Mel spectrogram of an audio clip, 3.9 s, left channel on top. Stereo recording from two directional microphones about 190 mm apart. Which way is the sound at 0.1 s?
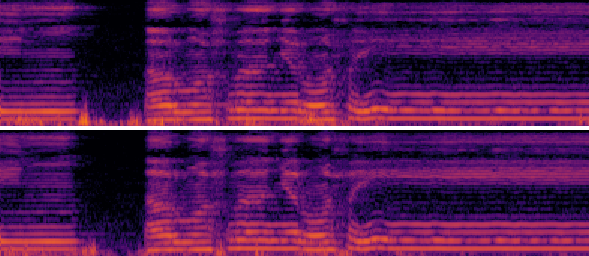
25° right (ahead or behind).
